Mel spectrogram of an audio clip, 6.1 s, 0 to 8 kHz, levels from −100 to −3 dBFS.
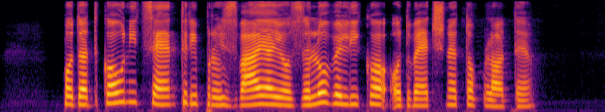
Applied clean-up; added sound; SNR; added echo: neural mask model DeepFilterNet 3.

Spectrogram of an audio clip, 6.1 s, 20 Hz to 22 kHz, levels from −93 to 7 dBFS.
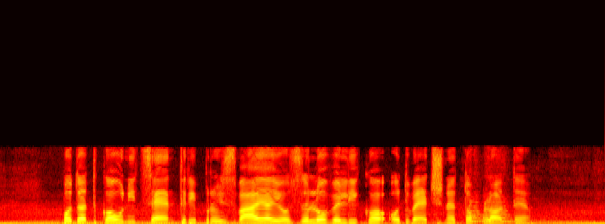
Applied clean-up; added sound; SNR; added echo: none; Bus / Vehicle horn, car horn, honking; 13 dB; none.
